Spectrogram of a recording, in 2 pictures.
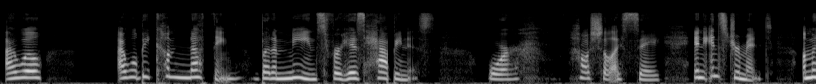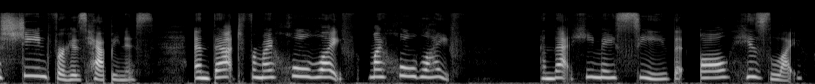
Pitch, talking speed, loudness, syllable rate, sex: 290 Hz, 145 wpm, -21 LUFS, 4.5 syllables/s, female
